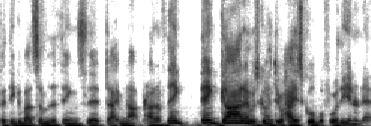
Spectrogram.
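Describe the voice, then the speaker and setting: A man uses an ordinary speaking voice at a medium pitch. He talks fairly quickly, his pitch varying in an ordinary way. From Sacramento, California. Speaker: podcast host. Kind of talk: casual interview chat.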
